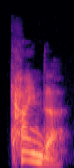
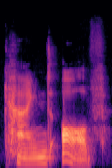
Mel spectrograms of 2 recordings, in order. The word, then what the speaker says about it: kinda: You've probably noticed that of, like in kind of, quite often just becomes a and joins with the previous words. This happens in many examples. In this one, it is kinda.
